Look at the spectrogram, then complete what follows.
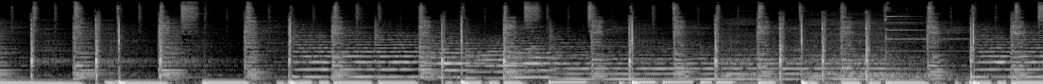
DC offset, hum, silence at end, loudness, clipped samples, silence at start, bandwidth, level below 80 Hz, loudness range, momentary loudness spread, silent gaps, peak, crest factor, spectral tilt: under 0.1%; none; 0 s; -18 LUFS; under 0.1%; 0 s; over 20 kHz; -20 dBFS; 1 LU; 6 LU; none; 0 dBFS; 16 dB; -5 dB/octave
